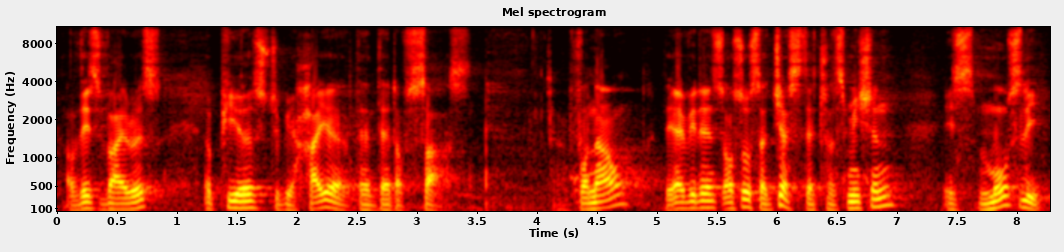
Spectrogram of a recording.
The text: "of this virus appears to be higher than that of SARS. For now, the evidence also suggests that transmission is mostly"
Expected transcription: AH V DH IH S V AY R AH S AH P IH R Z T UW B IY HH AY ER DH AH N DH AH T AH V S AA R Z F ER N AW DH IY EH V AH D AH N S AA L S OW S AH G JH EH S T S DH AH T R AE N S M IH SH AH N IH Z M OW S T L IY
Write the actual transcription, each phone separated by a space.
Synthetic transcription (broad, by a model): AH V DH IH S V AY R AH S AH P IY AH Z T UW B IY HH AY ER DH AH N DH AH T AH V S AA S F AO N AW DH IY EH V AH D AH N S AA L S OW S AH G JH EH S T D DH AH T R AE N S M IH SH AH N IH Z M OW S T L IY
